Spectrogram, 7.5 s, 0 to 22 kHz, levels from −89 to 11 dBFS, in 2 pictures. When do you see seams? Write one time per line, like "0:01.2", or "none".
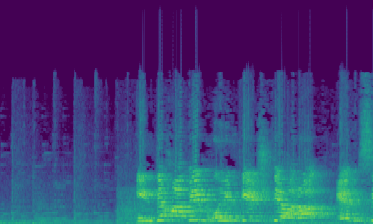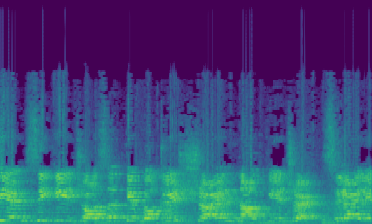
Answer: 0:01.1

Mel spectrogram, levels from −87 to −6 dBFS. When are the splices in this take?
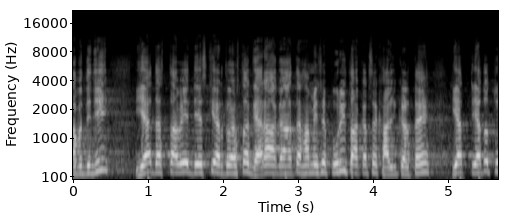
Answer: none

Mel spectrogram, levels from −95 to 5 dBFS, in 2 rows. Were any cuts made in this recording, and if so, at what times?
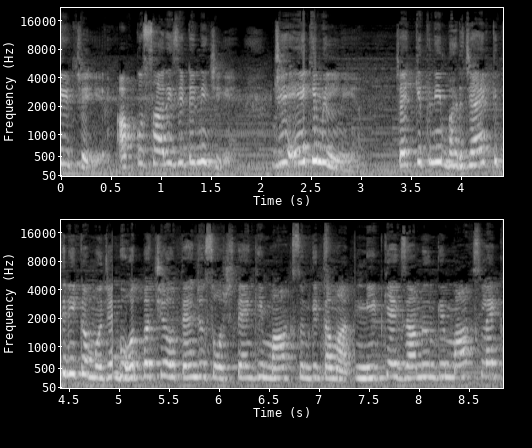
0:02.2
0:05.0
0:07.4

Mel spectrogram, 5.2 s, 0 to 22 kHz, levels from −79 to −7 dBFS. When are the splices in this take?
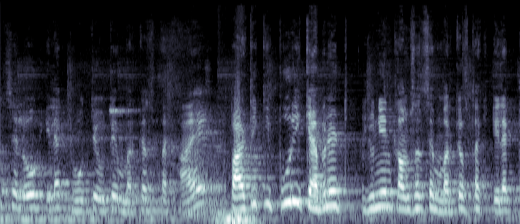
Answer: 0:02.2

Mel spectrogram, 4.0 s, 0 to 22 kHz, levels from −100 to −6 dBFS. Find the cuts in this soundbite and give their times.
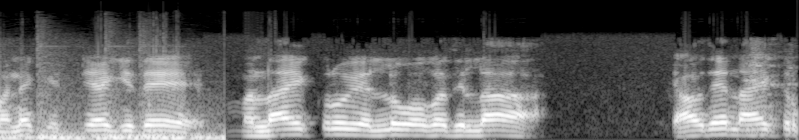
0:01.2

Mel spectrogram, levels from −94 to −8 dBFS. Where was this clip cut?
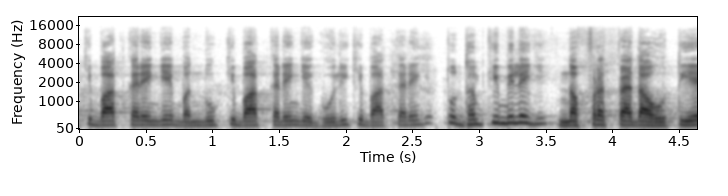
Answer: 0:02.6
0:03.5

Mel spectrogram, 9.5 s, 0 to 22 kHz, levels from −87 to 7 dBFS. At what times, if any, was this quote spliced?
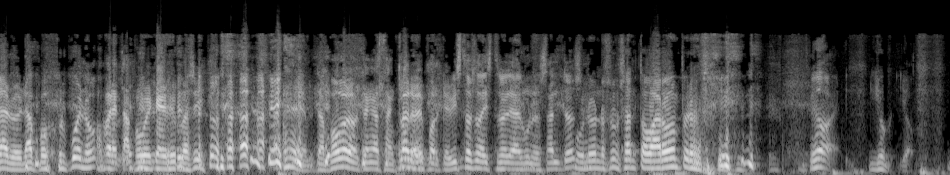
0:07.5

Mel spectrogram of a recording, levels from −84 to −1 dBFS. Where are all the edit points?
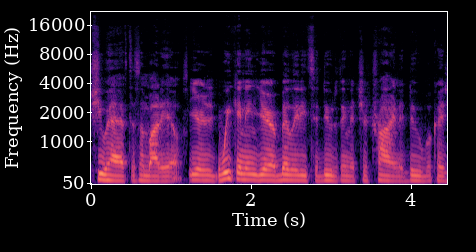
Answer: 0:01.2

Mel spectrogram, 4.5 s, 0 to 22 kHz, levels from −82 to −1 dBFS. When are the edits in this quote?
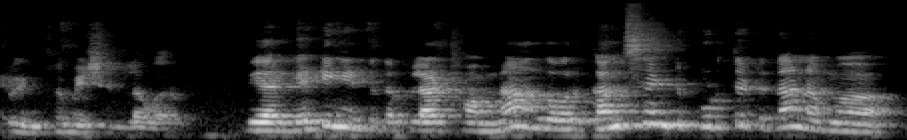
0:01.0

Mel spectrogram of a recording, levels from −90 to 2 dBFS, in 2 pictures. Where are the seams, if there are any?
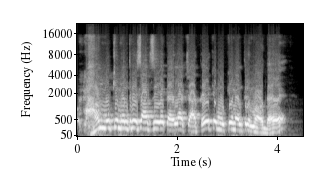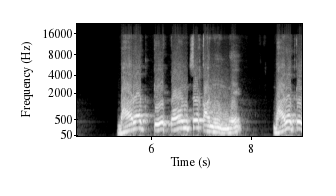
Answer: none

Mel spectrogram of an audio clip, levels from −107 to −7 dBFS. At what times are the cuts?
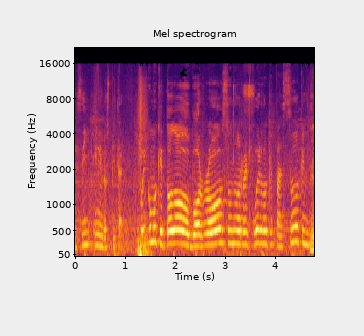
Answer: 0:01.3

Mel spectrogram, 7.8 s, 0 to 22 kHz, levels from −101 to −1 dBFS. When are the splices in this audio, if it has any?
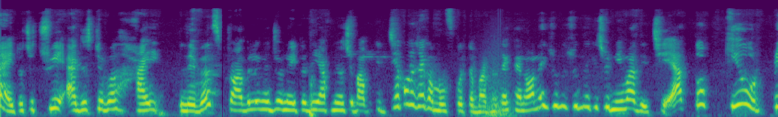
0:02.2
0:05.0

